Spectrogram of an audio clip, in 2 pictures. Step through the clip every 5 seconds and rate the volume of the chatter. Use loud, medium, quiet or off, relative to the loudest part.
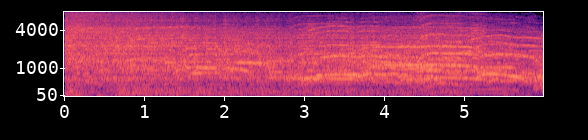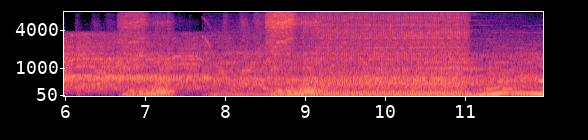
loud, loud, medium.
